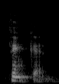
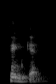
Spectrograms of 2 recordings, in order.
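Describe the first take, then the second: First: It begins with an F sound. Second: The same.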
